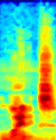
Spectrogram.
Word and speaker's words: Linux: I think Linux when I see it, but everybody pronounces it Linux, so it's Linux.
